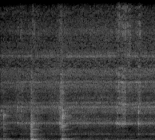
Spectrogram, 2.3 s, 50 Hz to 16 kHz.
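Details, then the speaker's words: Coleman 500 stove during warm-up after lighting: soft steady hiss broken by sharp irregular pops as liquid fuel still spits through before the generator tube heats and vaporizes the fuel. "Hear that spitting? We're still getting some liquid fuel through, but it's heating up that tube, which is giving us that good flow of gases, vapors. We want to burn vapors, not liquid fuel."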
